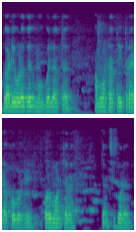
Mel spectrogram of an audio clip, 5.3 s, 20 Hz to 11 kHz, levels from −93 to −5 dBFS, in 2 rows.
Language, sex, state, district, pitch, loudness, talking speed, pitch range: Kannada, male, Karnataka, Dharwad, 125 Hz, -33 LUFS, 160 wpm, 120-130 Hz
